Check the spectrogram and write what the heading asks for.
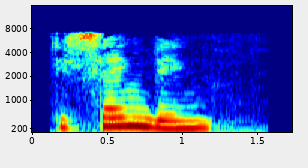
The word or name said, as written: descendingly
